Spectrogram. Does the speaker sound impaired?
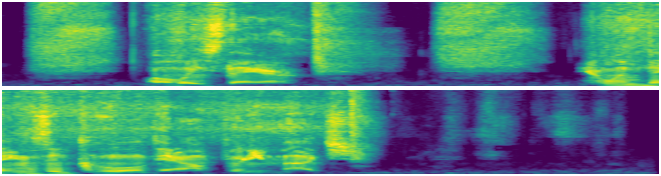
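Yes: laryngectomy; no vocal cords, 6.5 days intensive care, 32 days in hospital without food or water; esophageal speech, presses on neck daily to talk, rattles esophagus like vocal cords.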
